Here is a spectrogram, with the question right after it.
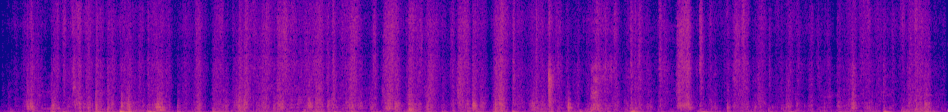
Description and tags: Two men struggling with each other silently, one blocking the other from passing. Indoors - shoes on carpet.
carpet, block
